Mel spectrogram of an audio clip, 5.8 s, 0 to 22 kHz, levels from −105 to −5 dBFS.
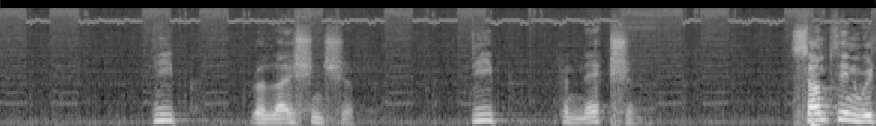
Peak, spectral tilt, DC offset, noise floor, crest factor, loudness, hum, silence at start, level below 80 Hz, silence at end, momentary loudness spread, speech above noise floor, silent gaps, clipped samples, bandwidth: -4 dBFS; -4.5 dB/octave; under 0.1%; -46 dBFS; 24 dB; -27 LUFS; none; 0 s; -44 dBFS; 0 s; 22 LU; 21 dB; none; under 0.1%; 16.5 kHz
